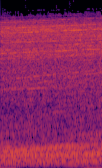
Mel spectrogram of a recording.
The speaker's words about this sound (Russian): Раздался рев. Разгоняя ночь, включенными на полную мощность прожекторами над разрушенной часовней завис мой боевой катер.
